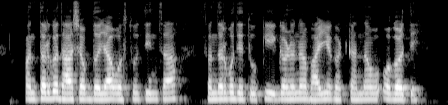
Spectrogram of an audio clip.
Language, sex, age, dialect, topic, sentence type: Marathi, male, 18-24, Southern Konkan, banking, statement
